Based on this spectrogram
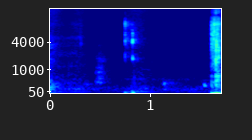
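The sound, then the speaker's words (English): A crisp crunch as someone bites into the brittle shell of a vanilla cannoli, with a few small cracking sounds leading up to one loud, bright crackling bite at the end. “Oh, that was a good crunch.”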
